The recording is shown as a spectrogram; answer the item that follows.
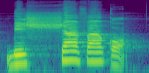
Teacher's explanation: huruf Bi langsung sambung ke huruf Sya yang berharakat tasdid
